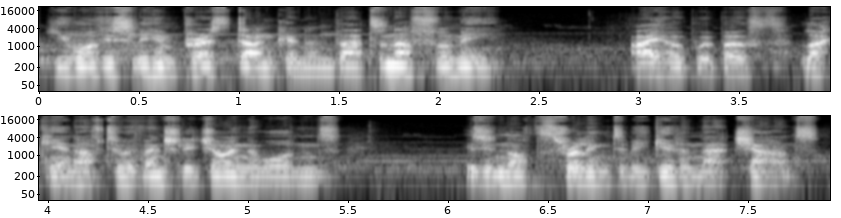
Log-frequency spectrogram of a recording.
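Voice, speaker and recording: A man's voice: lowish voice, quick pace, a bit bright, faint music behind, lightly acted. A man voicing an earnest young male knight in a video game, speaking formally and a little stiffly. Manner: formal, old-fashioned, earnest. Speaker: game character.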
